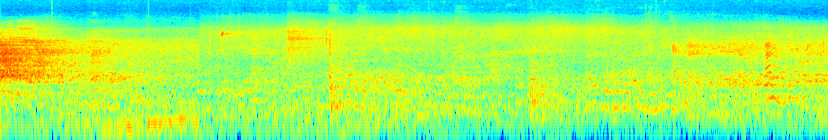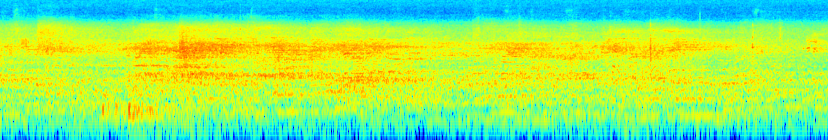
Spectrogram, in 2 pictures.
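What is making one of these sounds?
A crowd of people murmurs and talks quietly in a large echoing hall.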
